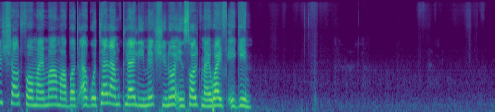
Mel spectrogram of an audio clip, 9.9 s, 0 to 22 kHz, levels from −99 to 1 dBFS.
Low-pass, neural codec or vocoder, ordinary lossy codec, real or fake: none; autoencoder, 48 kHz, 128 numbers a frame, DAC-VAE, trained on Japanese speech; none; fake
